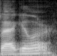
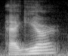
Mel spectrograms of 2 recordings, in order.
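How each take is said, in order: First: The name is said with an L sound. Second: The name is said without an L sound. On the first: The speaker calls it wrong. "No, try that again" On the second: The speaker calls it right. "with just with no L"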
